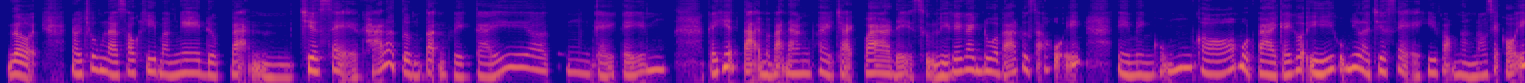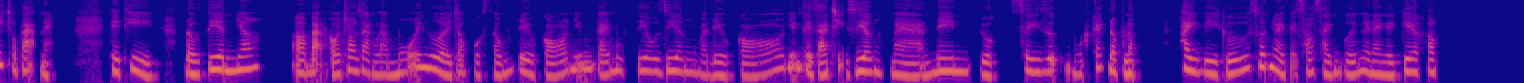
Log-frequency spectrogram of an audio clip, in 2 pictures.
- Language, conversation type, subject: Vietnamese, advice, Làm sao để đối phó với ganh đua và áp lực xã hội?
- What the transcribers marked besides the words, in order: other background noise; unintelligible speech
